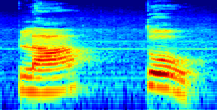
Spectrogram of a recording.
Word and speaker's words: plateau: Plateau, you see, is O also.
